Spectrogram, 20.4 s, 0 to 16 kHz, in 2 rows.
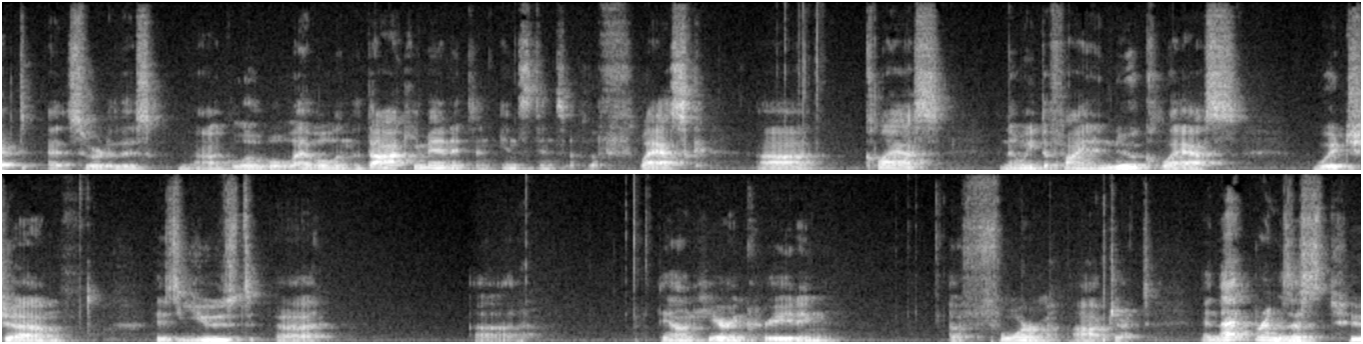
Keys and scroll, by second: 5.9 Escape, 6.7 Down, 7.5 shift+Down, 8.0 shift+v, 8.5 shift+Down, 9.4 Down, 14.8 Escape, 15.2 Down, 18.0 shift+v.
